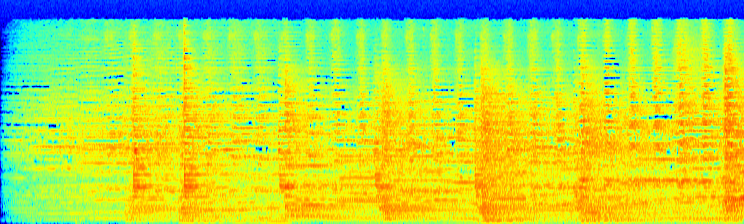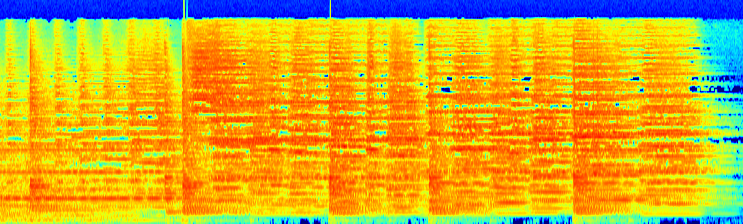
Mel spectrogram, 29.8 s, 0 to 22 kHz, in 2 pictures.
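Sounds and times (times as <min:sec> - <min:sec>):
piano concerto: 0:00.0 - 0:29.7.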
